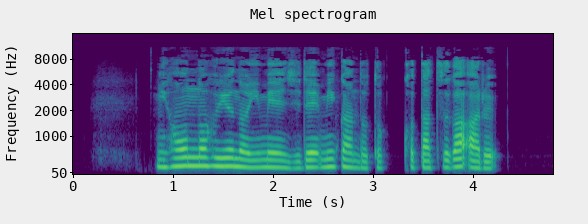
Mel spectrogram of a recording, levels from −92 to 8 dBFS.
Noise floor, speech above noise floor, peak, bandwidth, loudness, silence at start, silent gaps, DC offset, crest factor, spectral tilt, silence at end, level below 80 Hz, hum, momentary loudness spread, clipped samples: -59 dBFS; 41 dB; -2 dBFS; 11 kHz; -19 LUFS; 0.85 s; none; under 0.1%; 18 dB; -5.5 dB/octave; 0.6 s; -70 dBFS; none; 12 LU; under 0.1%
